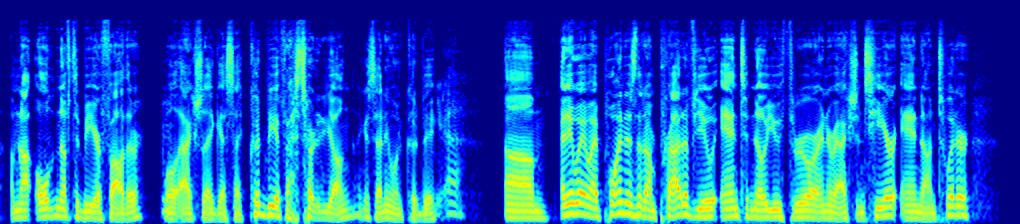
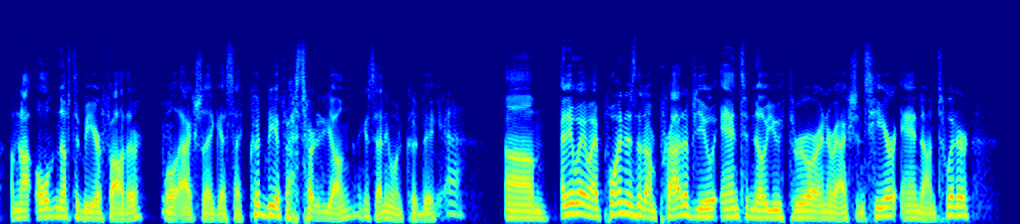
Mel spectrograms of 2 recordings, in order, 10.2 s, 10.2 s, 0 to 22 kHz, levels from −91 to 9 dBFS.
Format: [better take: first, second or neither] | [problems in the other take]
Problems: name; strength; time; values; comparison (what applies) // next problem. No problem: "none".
first | muffled; very; fading above 1.5 kHz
